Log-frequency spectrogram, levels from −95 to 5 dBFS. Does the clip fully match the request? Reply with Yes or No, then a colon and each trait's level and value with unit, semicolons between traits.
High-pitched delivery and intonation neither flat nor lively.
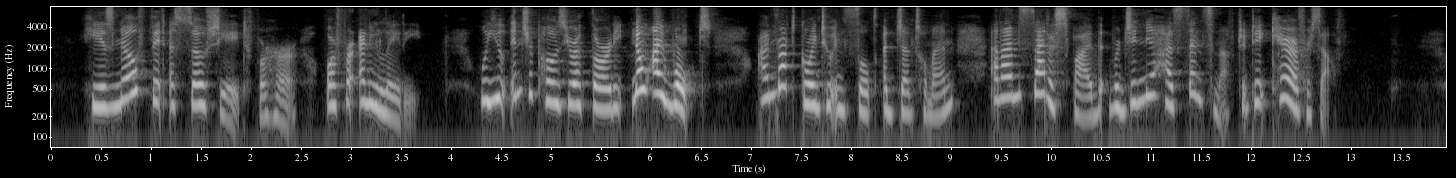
No: very high, 295 Hz; wide, 5.7 semitones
